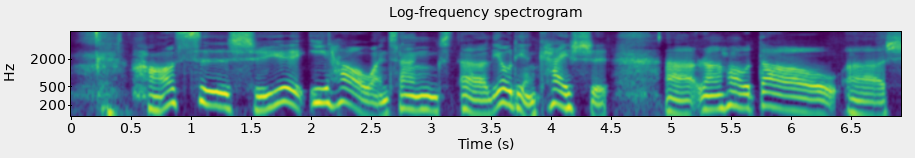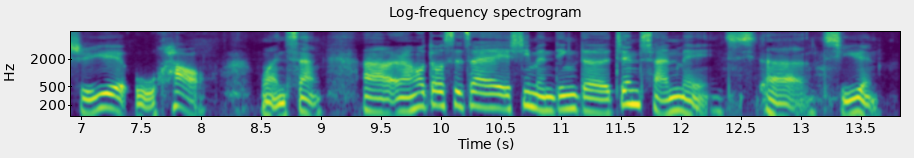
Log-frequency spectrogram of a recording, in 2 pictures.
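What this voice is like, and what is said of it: American foreign accent in Mandarin. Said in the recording (Chinese): “听到老师有外国口音 ... 老师，您是外国人呢？ ... 来自美国”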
